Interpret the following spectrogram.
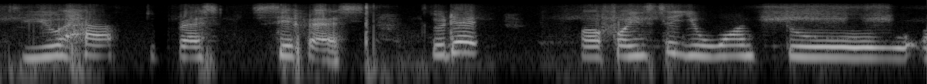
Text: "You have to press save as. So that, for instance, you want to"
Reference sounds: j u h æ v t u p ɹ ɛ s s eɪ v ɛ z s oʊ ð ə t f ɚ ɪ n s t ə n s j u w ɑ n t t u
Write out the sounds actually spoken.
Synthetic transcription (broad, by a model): j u h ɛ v t u p ɹ ɛ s s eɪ f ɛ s s oʊ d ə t f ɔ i n s t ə n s j u w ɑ n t t u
